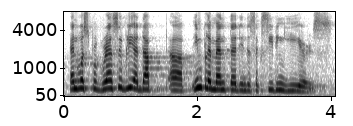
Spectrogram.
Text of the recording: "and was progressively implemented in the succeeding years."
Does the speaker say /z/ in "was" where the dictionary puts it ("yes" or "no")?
no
